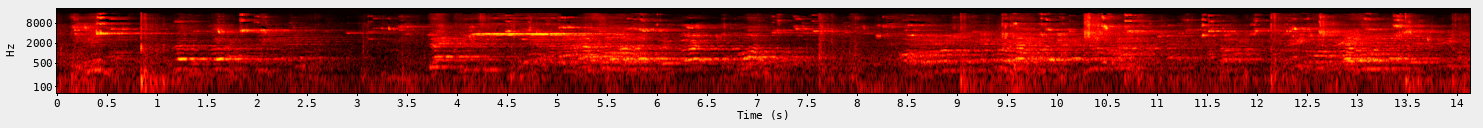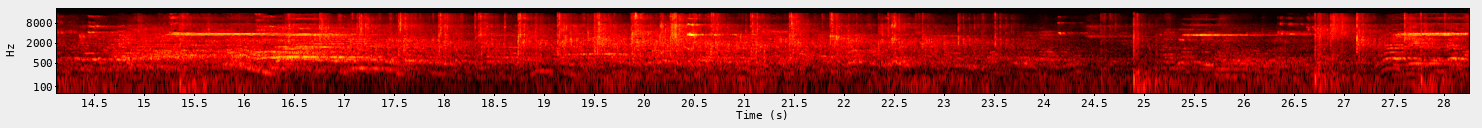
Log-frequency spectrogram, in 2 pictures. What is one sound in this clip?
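Young players shout and call out to each other.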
